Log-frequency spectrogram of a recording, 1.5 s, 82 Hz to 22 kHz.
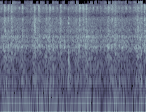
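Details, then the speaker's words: Audi A4 B6 2.0 ALT engine on cold start, idle dropping to low rpm: rough, uneven rumble with unpleasant repeating knocks that grow stronger; owner suspects the camshaft phaser, source unconfirmed. "Сейчас он начнет брать свои малые обороты, и мы услышим на низких оборотах довольно-таки неприятные стуки."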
